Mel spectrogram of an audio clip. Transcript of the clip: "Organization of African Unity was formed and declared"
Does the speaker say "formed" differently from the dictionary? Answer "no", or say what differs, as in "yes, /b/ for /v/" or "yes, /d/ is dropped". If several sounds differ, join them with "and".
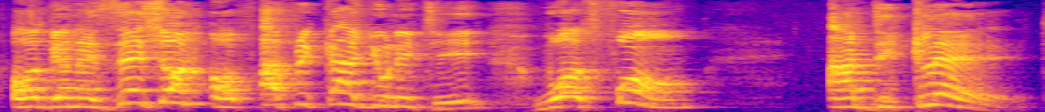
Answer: yes, /d/ is dropped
